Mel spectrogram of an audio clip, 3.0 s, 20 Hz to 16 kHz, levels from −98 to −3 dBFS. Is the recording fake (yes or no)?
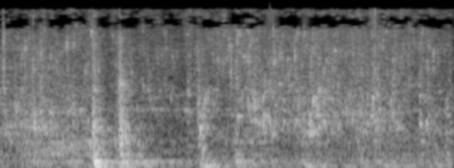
yes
